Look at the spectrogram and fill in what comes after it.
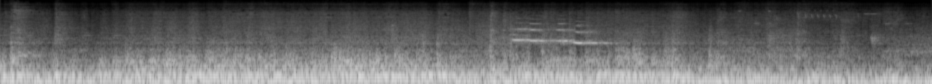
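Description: Freight train running steadily, heard from aboard a high-sided gondola car as a continuous low rumble. About six seconds in, a brief high squeal sounds and drops a little in pitch.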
